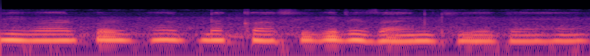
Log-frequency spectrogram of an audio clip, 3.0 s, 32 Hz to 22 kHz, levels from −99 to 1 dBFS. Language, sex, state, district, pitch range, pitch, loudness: Hindi, female, Uttar Pradesh, Gorakhpur, 185-205 Hz, 195 Hz, -30 LUFS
